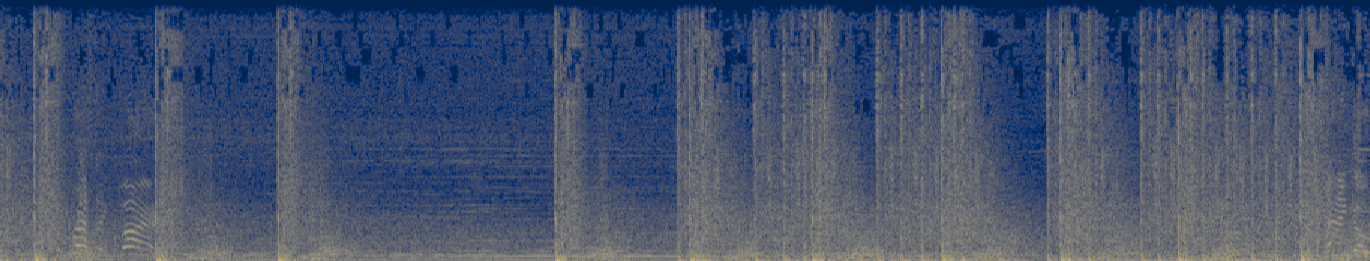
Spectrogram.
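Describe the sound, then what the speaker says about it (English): Sustained suppressing gunfire in a first-person shooter video game, dense bursts of automatic shots and thuds rolling continuously, loud and close, with a voice talking over the shooting. "Suppressing fire!"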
